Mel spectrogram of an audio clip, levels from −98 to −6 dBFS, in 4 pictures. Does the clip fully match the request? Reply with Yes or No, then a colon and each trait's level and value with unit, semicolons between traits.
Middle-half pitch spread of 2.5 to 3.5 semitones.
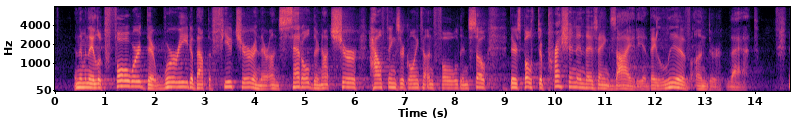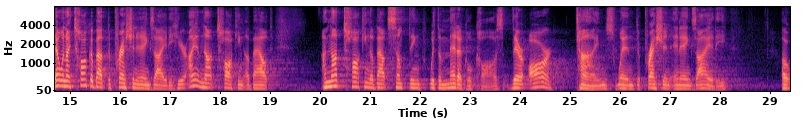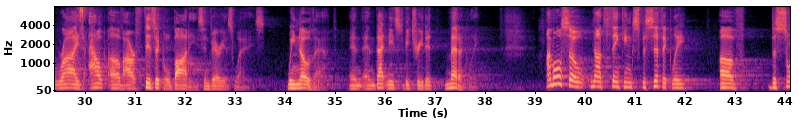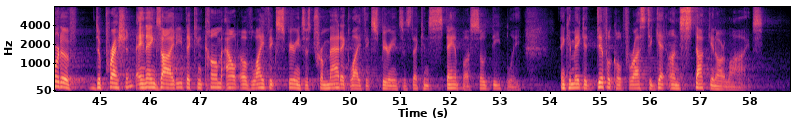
No: average, 4.4 semitones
